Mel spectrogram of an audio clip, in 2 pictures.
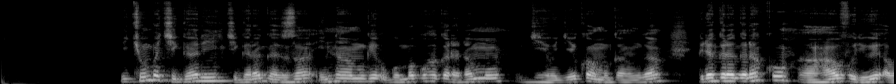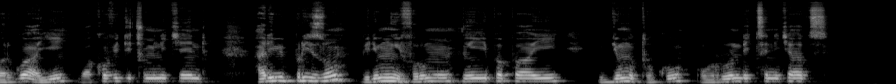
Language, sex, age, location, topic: Kinyarwanda, male, 36-49, Kigali, health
